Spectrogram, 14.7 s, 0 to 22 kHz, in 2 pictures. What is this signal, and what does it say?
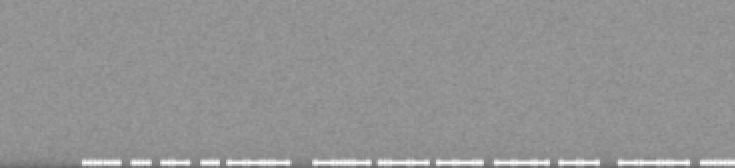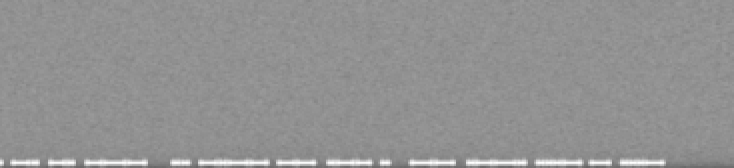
Morse code, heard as a keyed tone, hand-sent with a straight key, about 28 wpm, 820 Hz. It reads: HIAIQ XWGOM QHNNO IYMWE MPVTV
